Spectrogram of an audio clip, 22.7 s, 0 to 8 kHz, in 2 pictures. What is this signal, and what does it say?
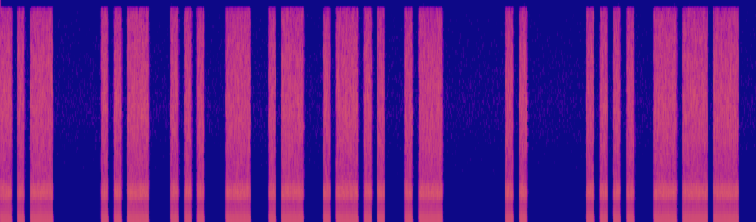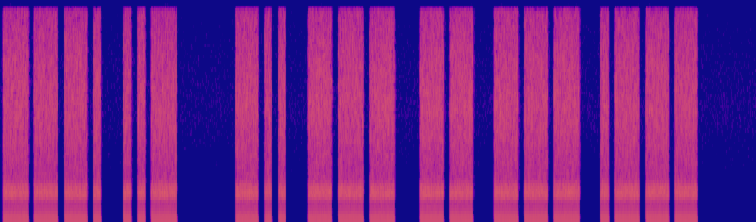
Morse code (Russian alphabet), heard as a buzzer, hand-sent with a straight key, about 12 wpm. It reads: … УСТАЛА И ХОЧУ ДОМОЙ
